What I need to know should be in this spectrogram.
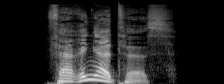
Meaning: strong/mixed nominative/accusative neuter singular of verringert
- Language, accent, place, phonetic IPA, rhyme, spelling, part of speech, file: German, Germany, Berlin, [fɛɐ̯ˈʁɪŋɐtəs], -ɪŋɐtəs, verringertes, adjective, De-verringertes.ogg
